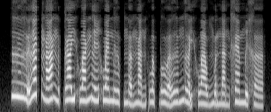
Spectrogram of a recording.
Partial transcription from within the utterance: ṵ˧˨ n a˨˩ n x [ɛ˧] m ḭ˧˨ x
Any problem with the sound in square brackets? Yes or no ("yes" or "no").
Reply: no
